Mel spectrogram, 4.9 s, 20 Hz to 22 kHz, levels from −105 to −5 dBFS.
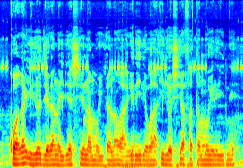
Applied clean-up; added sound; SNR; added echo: none; Cricket; 19 dB; none.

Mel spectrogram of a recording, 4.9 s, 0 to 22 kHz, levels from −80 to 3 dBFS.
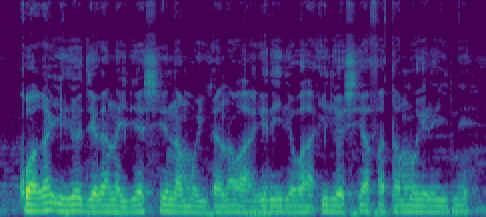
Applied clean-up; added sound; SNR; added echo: none; none; none; none.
